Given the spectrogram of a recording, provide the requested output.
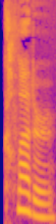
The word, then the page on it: clutter: American English; ɚ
